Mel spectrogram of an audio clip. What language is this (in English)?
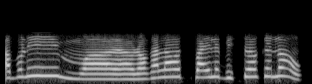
Assamese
